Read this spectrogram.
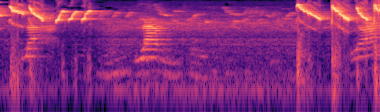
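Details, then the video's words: White-eye song meant to lure silent birds into singing, with water flowing: a burst of piercing falling chips, a buzzy lower twitter in the middle, then another shrill rapid burst. "pancingan burung pleci"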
